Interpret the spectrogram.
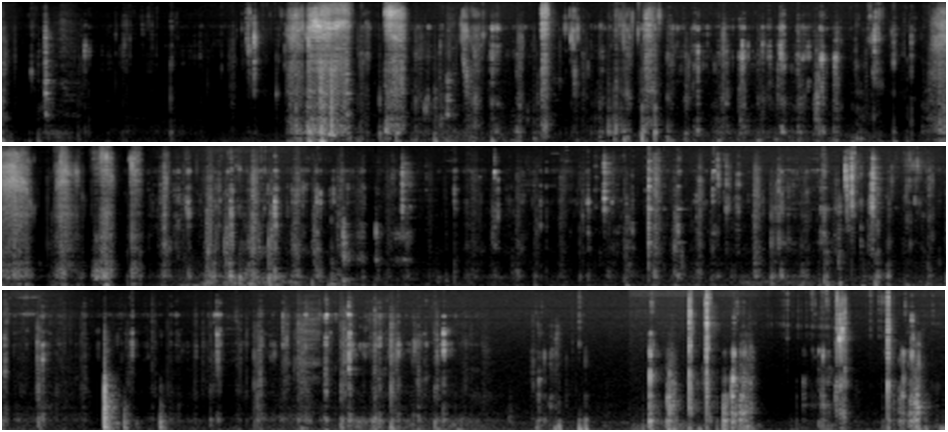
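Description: Close-miked chewing and crunching of spicy hot pot ingredients, a run of short irregular wet clicks and crackles. Two louder noisy stretches of about a second come around three and ten seconds in.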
